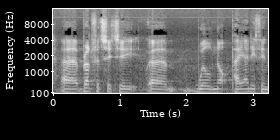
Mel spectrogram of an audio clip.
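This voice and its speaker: Speech moves along at a moderate pace. Background noise is noticeable. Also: man. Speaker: financial services businessman. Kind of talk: interview.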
